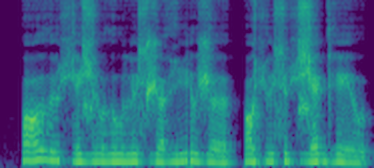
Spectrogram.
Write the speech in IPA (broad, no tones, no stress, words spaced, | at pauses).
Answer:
ɔʊ̯ðʉ çeʑyʊ̯ðu lysʒœɦi ɾɯʒə | ɔçysʉçʑɛ ɡʱeʊ̯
